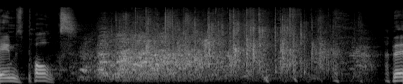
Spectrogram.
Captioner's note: laughter and applause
